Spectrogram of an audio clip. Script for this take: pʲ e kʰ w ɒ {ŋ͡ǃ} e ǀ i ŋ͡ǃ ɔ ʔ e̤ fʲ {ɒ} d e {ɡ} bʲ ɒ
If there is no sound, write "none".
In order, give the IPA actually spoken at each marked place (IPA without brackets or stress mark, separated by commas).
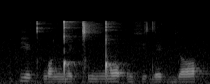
ŋ͡ǃ, ɒ, ɡ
